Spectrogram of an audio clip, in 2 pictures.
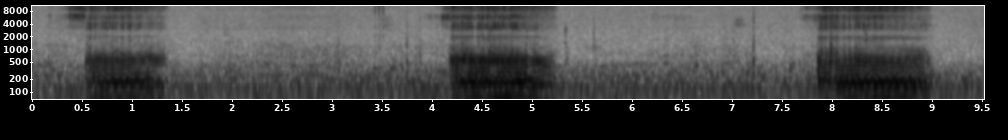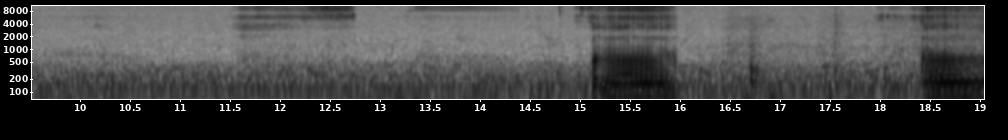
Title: Snoring Pug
